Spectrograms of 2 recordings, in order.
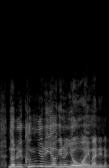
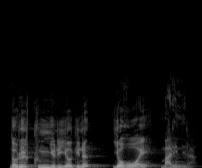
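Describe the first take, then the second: First: '긍휼히'를 크게 힘주어 외치는 암송; 말씀을 힘차게 선포하듯. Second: '너를'부터 낮게 한 마디씩 또박또박 눌러 말하기; 마지막 말씀을 엄숙하게 도장 찍듯; 도장 찍듯 마무리. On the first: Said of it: "줄줄 외워요". ('긍휼히'에 강세를 두고 크게 암송) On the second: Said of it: "도장 찍는 마디". (낮고 엄숙하게 '긍휼히'를 천천히 눌러서) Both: Shown as a demonstration.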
